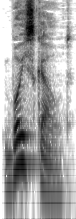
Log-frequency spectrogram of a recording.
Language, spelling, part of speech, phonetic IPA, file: Russian, бойскаут, noun, [ˌbojˈskaʊt], Ru-бойскаут.ogg
- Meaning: Boy Scout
